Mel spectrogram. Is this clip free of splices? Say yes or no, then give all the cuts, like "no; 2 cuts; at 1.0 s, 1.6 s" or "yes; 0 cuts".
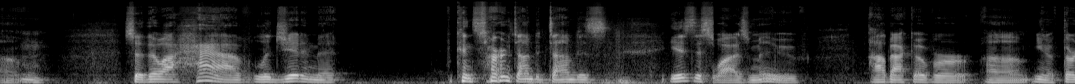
no; 3 cuts; at 5.1 s, 7.1 s, 8.8 s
